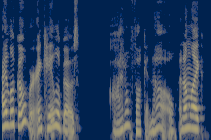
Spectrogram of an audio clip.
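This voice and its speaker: A woman with a loud voice, co-hosting a podcast and telling a ghost-hunt story in a lively, laughing way. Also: on the high side, moderate pace, gravelly, dry recording, studio quality. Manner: animated, laughing storyteller who acts out quotes. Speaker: podcast co-host. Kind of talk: casual storytelling chat.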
